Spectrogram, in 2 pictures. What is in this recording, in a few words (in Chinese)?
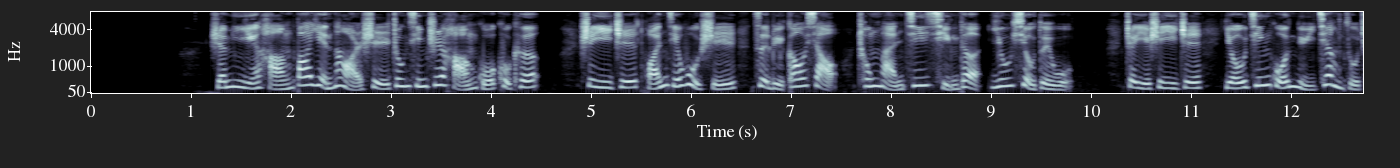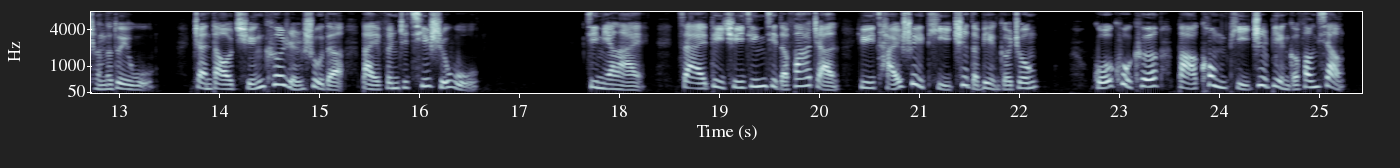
女 专题 成熟磁性; 国库科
